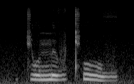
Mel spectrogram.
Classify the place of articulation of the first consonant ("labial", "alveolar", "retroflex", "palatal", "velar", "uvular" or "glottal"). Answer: palatal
